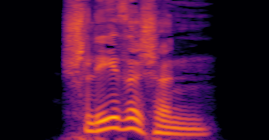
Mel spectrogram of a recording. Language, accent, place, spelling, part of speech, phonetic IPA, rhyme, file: German, Germany, Berlin, schlesischen, adjective, [ˈʃleːzɪʃn̩], -eːzɪʃn̩, De-schlesischen.ogg
- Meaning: inflection of schlesisch: 1. strong genitive masculine/neuter singular 2. weak/mixed genitive/dative all-gender singular 3. strong/weak/mixed accusative masculine singular 4. strong dative plural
